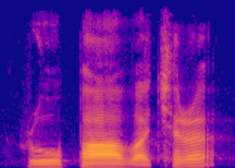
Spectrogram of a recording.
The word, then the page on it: rupavacara: Pali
